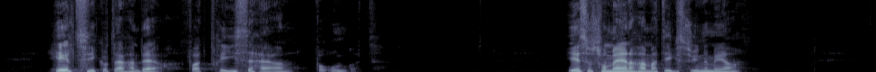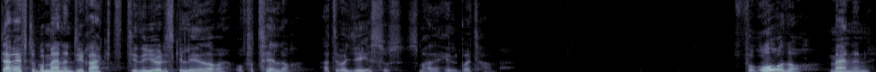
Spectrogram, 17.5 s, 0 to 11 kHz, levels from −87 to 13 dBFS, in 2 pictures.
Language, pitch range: Danish, 130-175 Hz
